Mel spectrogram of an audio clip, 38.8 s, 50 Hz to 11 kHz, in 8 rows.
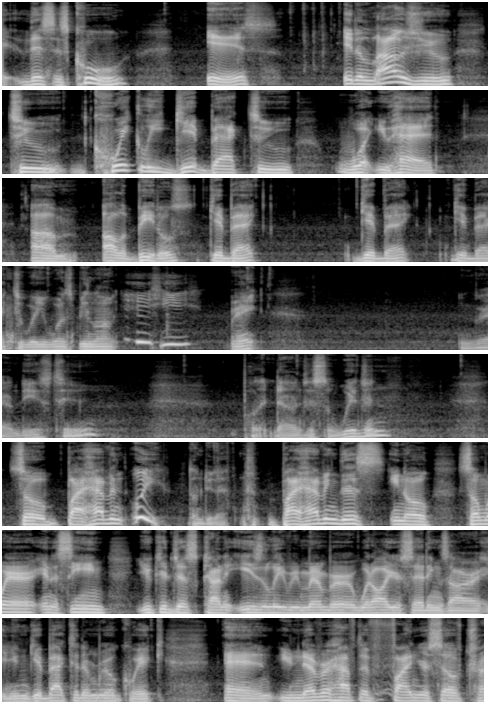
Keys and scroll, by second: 2.1 shift+g, 26.0 super+z.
